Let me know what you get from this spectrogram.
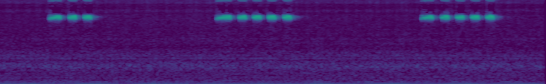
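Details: Dawn cricket song from a plant corner by a closed window just after five in the morning, summer; high ringing pulses in bursts of three, then five, then five, roughly every two seconds, soft hum behind.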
